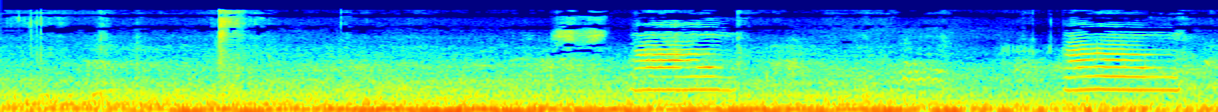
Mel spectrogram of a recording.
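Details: Stray cats gathering around a volunteer feeder who pets a tuxedo cat in a park, likely Istanbul. Two clear harmonic meows, about two seconds apart, each steady and drawn out, over constant low outdoor rumble.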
